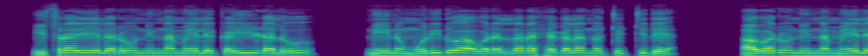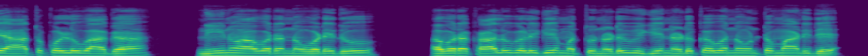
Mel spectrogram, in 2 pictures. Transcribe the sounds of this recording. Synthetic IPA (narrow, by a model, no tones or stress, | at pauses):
isɾaːjeːlɐɾuninːɐme̞ːle̞kɐjːiɽɐlu | niːnumuɾid̪uɐʋɐɾɛlːɐɾɐɦɛɡɐlɐnːut͡ʃut͡ʃːid̪e̞ | ɐʋɐɾuninːɐme̞ːle̞aːt̪ukoɭːuʋaːɡɐ | niːnuɐʋɐɾɐnːuɔɽe̞d̪u | ɐʋɐɾɐkaːluɡɐɭiɡe̞mɐt̪ːunɐɽuʋiɡe̞nɐɽukɐʋɐnːuuɳʈumaːɽid̪e̞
